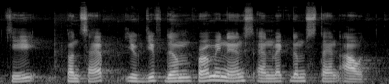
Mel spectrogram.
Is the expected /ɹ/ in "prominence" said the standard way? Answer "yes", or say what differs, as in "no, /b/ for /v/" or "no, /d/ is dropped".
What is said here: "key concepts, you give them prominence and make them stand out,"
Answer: no, /ɹ/ is dropped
